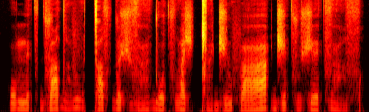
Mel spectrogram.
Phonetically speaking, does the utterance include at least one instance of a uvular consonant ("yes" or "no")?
no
